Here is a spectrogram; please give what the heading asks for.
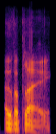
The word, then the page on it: overplay: British English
